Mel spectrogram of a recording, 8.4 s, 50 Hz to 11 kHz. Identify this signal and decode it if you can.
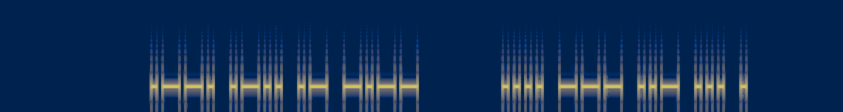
Morse code, heard as a keyed tone, about 21 wpm, 800 Hz. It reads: PLAY HOUSE
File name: General / General-mp3s / Houses @20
